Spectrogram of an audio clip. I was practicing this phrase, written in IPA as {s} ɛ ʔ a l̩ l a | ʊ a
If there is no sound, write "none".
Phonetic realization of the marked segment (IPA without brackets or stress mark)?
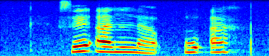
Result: s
